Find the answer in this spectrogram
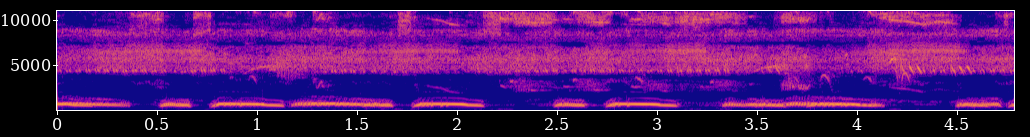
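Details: Spotted dove used as a ground decoy to lure and trap wild doves: low hollow coos in quick groups of short and drawn-out notes, about one per second, over a steady high insect buzz.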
